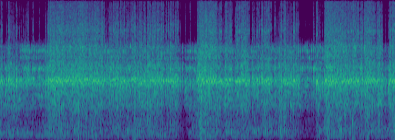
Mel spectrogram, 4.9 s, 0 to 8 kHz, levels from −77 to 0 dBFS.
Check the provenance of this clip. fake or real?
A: real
